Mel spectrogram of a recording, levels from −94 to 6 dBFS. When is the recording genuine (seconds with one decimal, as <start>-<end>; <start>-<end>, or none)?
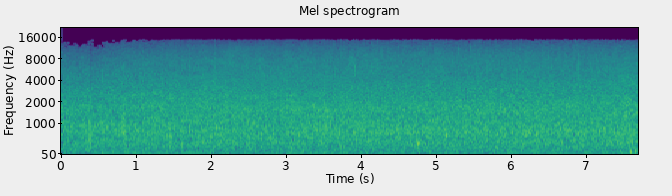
0.0-1.4; 3.6-7.7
